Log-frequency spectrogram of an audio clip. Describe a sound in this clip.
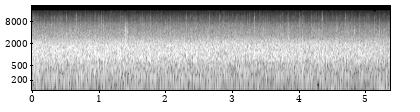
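A large crowd applauds in a big echoing hall.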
